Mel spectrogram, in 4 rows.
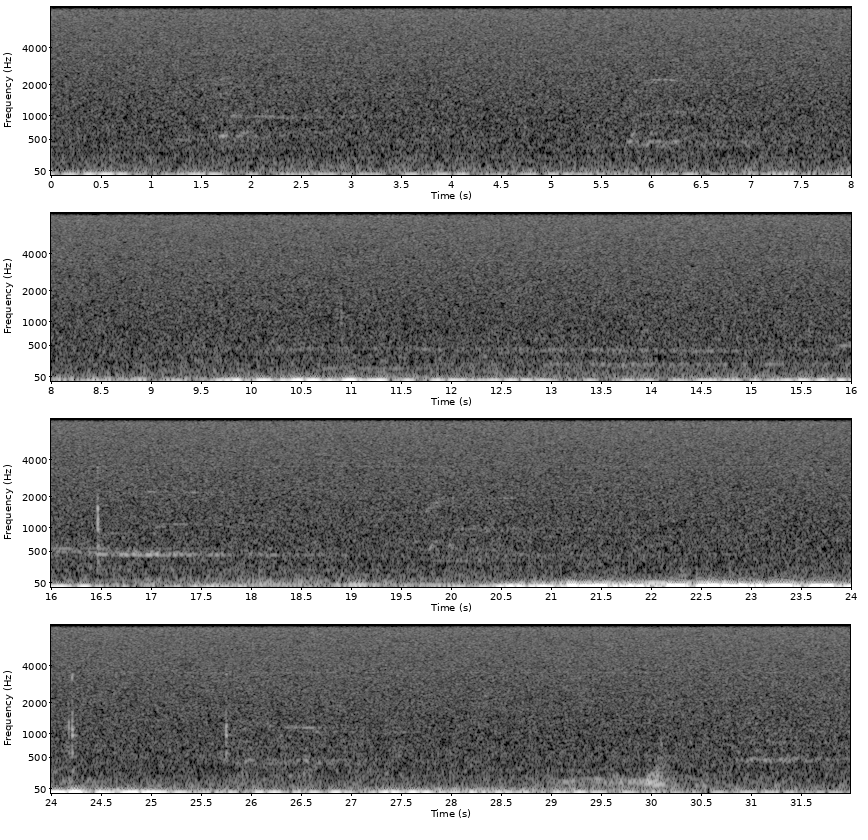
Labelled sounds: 6.0	6.3	humpback whale, 2.1 to 2.3 kHz

